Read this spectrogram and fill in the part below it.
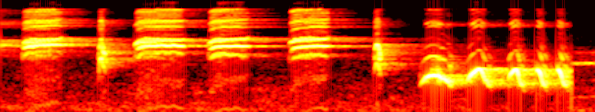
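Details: Male white-rumped shama singing: repeated loud buzzy high notes, then a rapid run of lower, rolling whistled notes going up and down.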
